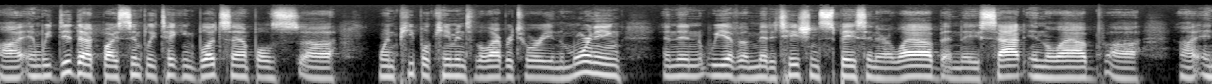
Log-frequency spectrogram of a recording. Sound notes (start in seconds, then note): none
